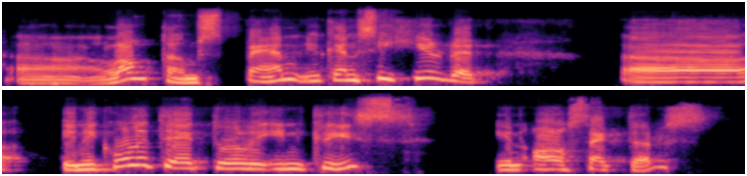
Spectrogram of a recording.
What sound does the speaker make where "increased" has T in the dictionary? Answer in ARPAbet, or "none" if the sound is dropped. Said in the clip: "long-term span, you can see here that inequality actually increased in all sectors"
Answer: none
